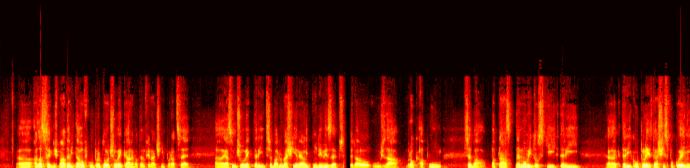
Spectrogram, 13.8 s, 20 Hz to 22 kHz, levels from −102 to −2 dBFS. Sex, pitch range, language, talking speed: male, 105-125 Hz, Czech, 150 wpm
